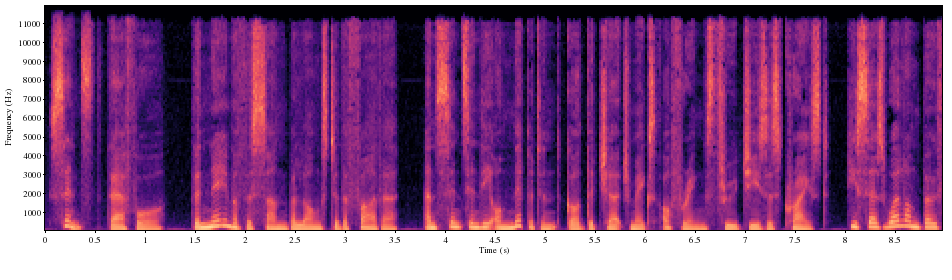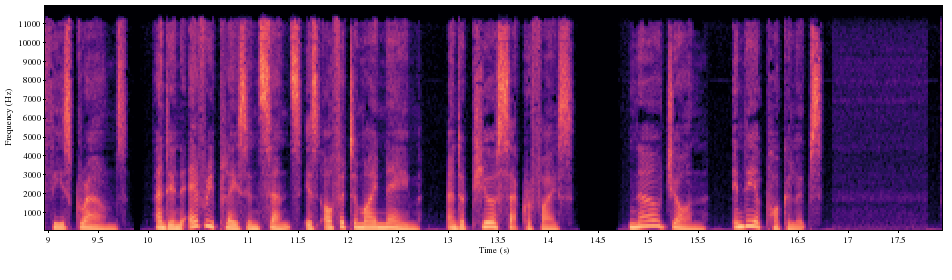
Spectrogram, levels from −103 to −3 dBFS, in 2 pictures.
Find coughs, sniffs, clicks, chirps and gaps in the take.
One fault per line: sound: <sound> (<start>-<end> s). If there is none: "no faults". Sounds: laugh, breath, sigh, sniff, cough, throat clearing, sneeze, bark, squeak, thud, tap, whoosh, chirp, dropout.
no faults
